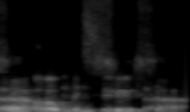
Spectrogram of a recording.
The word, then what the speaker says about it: openSUSE: Is that how you pronounce it? SUSE? OpenSUSE, okay.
